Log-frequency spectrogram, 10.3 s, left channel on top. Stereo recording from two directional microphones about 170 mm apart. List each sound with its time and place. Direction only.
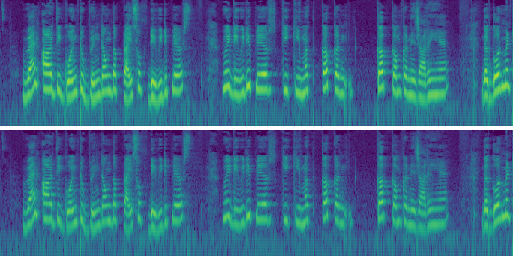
0.2 s speech: 35° left (ahead or behind)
